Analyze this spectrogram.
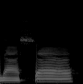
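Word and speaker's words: נָשָׁא: and with it, I can't read the symbols, but we've got part of speech, verb, transliteration, nasha, pronunciation, nasha.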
